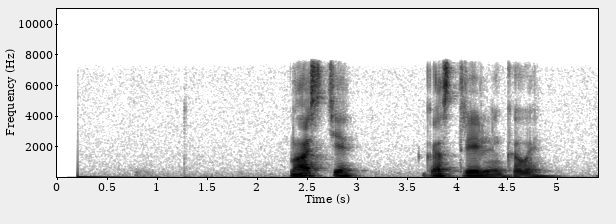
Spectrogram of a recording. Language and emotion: Russian, neutral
